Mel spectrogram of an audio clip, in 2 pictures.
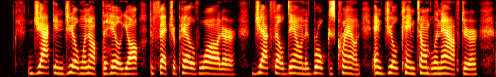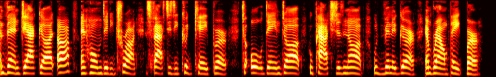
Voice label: Hiphop, Rhyme, 1 boy, recited as rap, human voice, kid, child; Talking Sound Effects; 'Jack & Jill'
